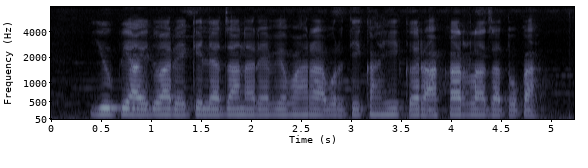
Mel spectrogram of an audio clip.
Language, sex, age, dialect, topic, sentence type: Marathi, male, 46-50, Standard Marathi, banking, question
